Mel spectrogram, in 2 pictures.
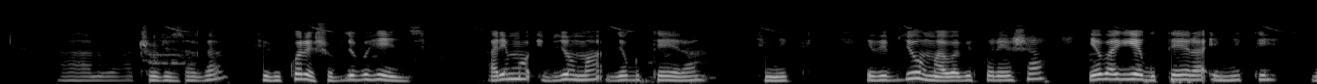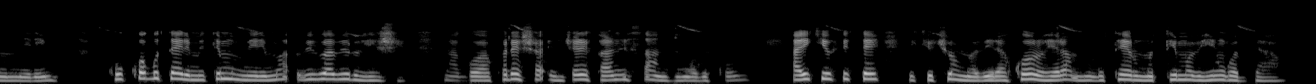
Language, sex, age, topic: Kinyarwanda, female, 18-24, finance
